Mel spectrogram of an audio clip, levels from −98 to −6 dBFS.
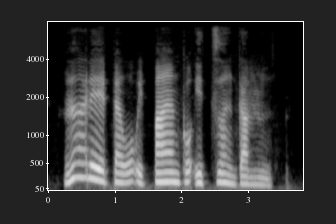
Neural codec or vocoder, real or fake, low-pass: codec, 16 kHz, 0.5 kbps, FunCodec, trained on LibriTTS, 25 frames a second; fake; 7.2 kHz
